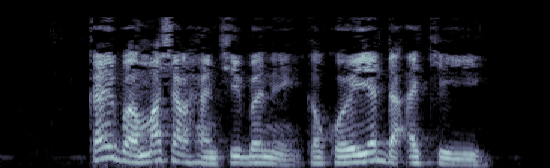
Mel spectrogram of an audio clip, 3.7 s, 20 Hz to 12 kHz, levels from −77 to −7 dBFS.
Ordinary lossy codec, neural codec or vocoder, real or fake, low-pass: MP3, 32 kbps; none; real; 10.8 kHz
